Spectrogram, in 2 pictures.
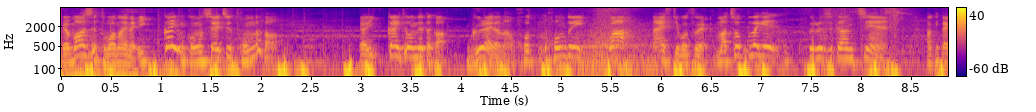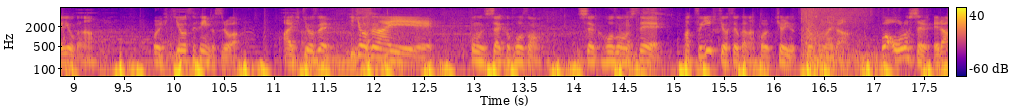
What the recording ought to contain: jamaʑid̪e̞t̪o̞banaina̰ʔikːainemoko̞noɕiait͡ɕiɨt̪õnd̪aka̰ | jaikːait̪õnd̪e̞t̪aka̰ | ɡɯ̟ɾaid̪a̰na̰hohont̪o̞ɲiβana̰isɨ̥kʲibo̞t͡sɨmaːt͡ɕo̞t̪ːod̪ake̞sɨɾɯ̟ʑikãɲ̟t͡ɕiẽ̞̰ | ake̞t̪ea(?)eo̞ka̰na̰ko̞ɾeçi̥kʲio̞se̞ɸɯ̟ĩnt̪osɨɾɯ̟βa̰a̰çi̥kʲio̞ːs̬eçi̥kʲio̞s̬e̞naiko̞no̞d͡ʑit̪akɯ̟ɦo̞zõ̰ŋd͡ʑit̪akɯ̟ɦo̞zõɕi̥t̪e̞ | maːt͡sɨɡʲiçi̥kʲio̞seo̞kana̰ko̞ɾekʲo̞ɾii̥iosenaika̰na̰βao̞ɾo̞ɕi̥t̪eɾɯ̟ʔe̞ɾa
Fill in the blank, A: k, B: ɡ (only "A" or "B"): B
